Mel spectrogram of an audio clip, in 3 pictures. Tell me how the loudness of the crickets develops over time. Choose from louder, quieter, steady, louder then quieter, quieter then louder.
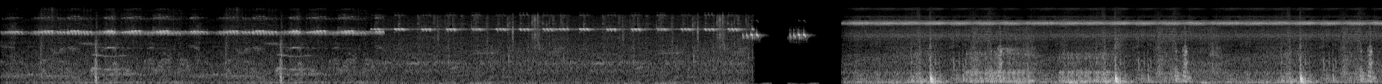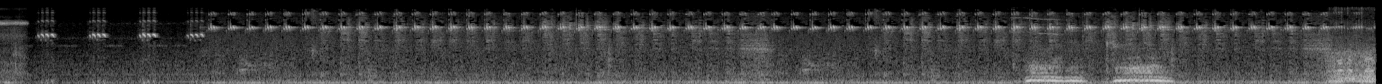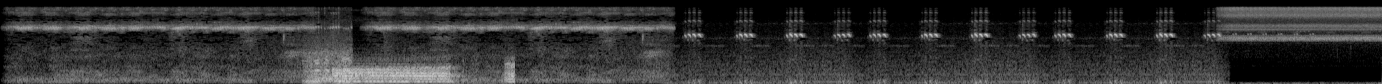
steady.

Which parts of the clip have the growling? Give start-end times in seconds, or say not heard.
9.6-11.3, 23.9-25.6, 30.9-32.8.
